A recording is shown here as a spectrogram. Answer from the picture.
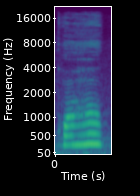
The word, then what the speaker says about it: quahog: Quahogs? Do you pronounce it quahog? – I say quahog.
